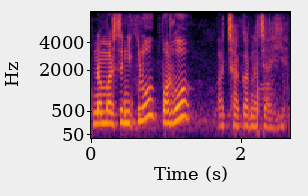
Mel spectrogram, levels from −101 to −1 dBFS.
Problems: constant background noise, continuous background conversations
